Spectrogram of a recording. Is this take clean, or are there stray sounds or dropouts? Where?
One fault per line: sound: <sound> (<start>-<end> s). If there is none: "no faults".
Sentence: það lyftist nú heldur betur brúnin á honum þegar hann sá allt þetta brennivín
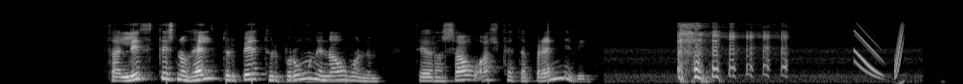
sound: laugh (6.8-7.9 s)
sound: chirp (8.5-9.1 s)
